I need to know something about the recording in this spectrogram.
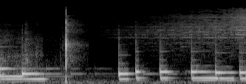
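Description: Background music: short keyboard-like notes in a repeating pattern, with a single sharp snap about two-thirds of a second in and a brief pause before the notes come back.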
